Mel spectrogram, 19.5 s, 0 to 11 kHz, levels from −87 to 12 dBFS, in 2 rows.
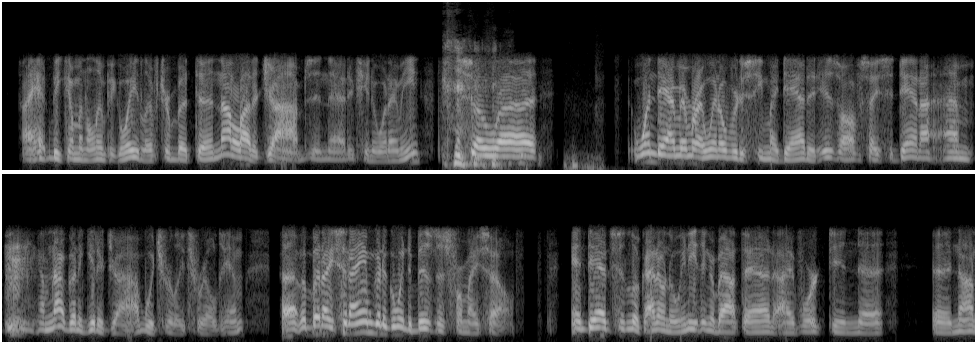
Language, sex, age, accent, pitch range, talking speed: English, male, 50-69, American, 105-135 Hz, 245 wpm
